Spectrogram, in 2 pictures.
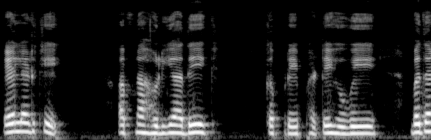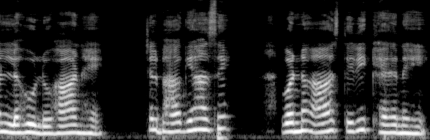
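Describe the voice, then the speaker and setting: Rude male mansion guards, dismissive and rough, put on by a woman storyteller, mellow tone. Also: medium pitch, takes it slowly, close to an everyday voice. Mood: scornful.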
